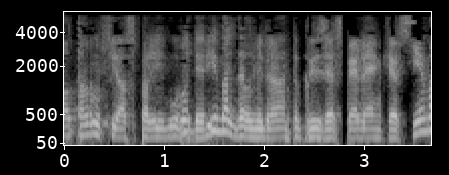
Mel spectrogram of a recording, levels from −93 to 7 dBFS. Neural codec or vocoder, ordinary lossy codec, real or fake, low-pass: codec, 16 kHz in and 24 kHz out, 0.6 kbps, FireRedTTS-2 codec; MP3, 24 kbps; fake; 5.4 kHz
